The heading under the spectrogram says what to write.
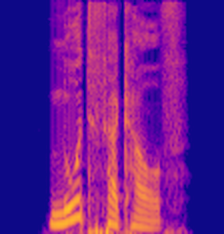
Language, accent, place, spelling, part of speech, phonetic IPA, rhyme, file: German, Germany, Berlin, Notverkauf, noun, [ˈnoːtfɛɐ̯ˌkaʊ̯f], -oːtfɛɐ̯kaʊ̯f, De-Notverkauf.ogg
- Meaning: bailout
